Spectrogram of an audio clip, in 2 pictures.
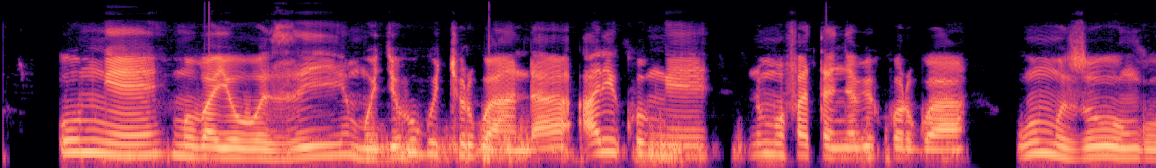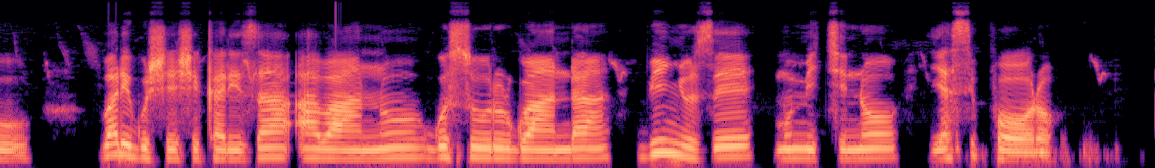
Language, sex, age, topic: Kinyarwanda, male, 18-24, health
